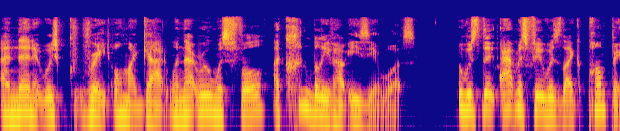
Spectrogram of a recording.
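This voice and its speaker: Talking at a fairly quick pace in a New York accent, a man uses a fairly high pitch with ordinary pitch variation. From New York (Flushing, Queens), schooled in Ireland. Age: 30s. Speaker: comedian. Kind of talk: casual chat.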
